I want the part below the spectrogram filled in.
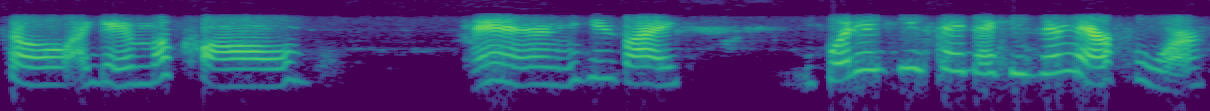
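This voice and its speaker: A woman's voice: high voice, measured pace. A young woman calling from prison, chatting casually and giggling, with lots of "like" and "um". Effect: prison phone line. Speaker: inmate on a phone call. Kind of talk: casual phone chat. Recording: tinny phone line with faint noise.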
